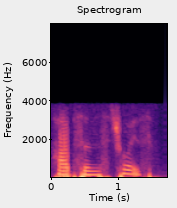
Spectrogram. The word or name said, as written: hobsons choice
